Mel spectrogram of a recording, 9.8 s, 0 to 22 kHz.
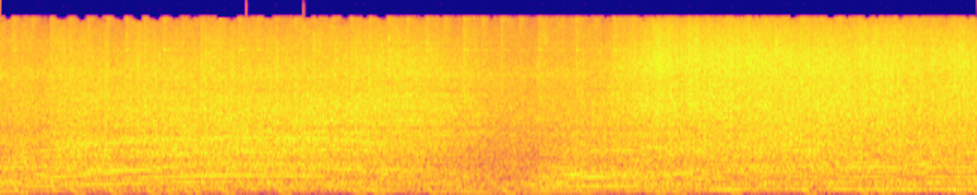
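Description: Off-road 4x4 engine revving under load while driving, its pitch rising and falling, easing off about five seconds in and then picking up again.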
